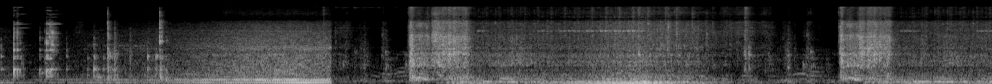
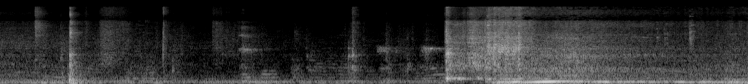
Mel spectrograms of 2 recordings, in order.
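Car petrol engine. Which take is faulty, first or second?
second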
